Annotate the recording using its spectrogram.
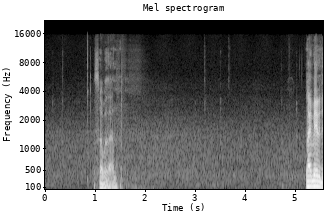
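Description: A man speaks briefly and close into a microphone.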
